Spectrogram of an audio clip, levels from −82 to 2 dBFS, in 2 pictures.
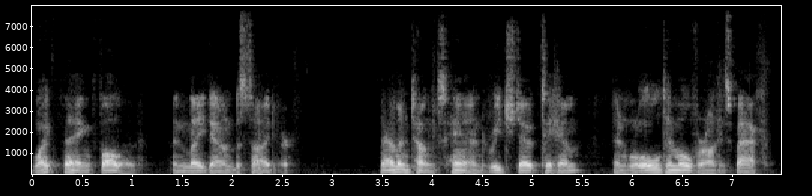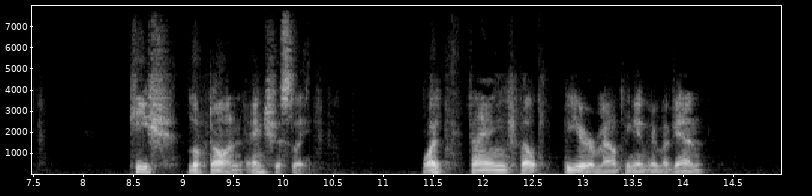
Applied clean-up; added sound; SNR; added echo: neural mask model DeepFilterNet 3.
